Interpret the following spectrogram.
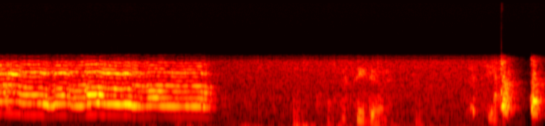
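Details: Guard dog whines over a squeaky toy: a drawn-out, high, wavering whine with layered overtones for about three seconds, then quieter rustling and faint murmurs, ending in a couple of sharp clicks.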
